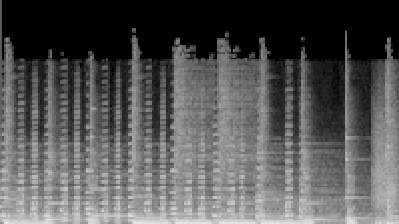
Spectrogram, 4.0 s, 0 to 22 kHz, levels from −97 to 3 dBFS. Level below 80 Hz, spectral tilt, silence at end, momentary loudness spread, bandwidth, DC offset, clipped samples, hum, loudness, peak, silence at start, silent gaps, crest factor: -22 dBFS; -5 dB/octave; 0 s; 5 LU; 18.5 kHz; under 0.1%; under 0.1%; none; -12 LUFS; 0 dBFS; 0 s; none; 12 dB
